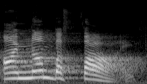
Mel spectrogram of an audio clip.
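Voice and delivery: put-on thick New York accent, slow and loud; Northern city accent. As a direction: play the brash Long Island girl. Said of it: "thick, big city Northern accent".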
